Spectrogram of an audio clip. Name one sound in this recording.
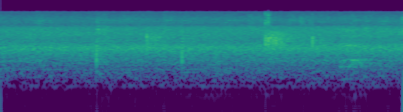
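Billiard balls click against each other and the table's cushions.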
